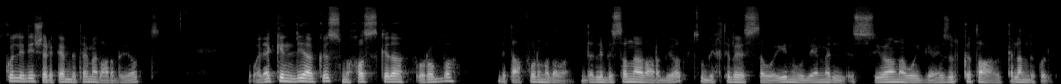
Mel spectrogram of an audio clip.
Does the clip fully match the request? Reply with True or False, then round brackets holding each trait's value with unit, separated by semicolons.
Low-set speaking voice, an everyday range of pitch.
True (110 Hz; 3.1 semitones)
